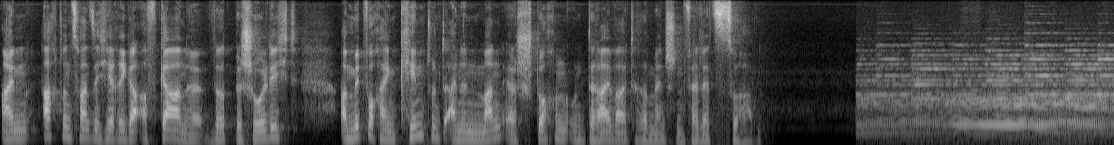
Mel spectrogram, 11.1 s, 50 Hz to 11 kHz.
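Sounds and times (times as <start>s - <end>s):
speech: 0.0s - 7.7s
church bells ringing: 8.6s - 11.1s.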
